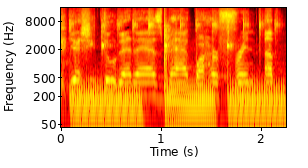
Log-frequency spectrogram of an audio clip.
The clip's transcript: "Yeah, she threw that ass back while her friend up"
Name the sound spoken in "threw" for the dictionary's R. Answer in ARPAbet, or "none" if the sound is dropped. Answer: none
